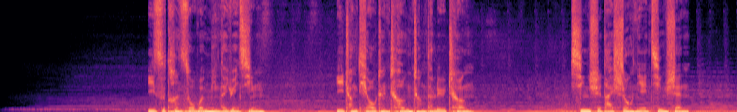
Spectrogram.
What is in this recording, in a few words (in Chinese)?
男 宣传片; 探索丝路文明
